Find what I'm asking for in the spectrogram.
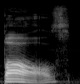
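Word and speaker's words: Bawls: I don't know, have you ever had the beverage, and I'm going to pronounce it correctly, it's called Balls, it's B-A-W-L-S,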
